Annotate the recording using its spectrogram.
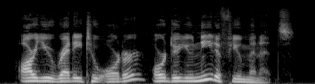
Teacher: Notice the rising intonation on order and the falling intonation on minutes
